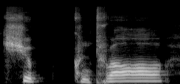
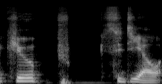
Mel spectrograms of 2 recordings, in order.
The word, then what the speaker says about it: kubectl: um let's talk about cube ctl or let's start with the disclaimer how do we pronounce cube ctl is it cube control cube quito cubes doesn't really matter i tend to say cube cdo i think okay anyway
